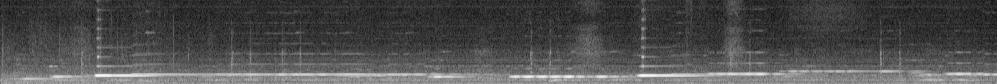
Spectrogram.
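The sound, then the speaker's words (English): A man plays a glass harmonica on simple glasses of water, ringing out in sustained, pure tones that glide from note to note in a slow melody, over a low murmur of background noise. “You'd be amazed at the range of tunes and notes that he can get with simple glasses of water.”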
